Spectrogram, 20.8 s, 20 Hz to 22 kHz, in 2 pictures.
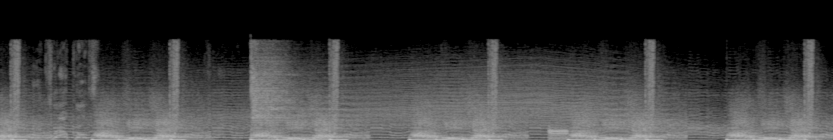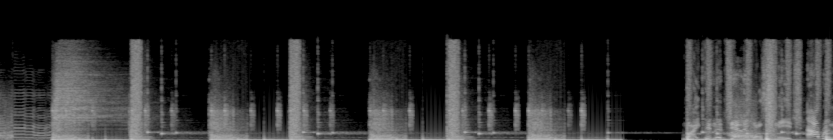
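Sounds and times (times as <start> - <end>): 
crowd roaring, cheering and shouting: 0.0 - 11.2
heavy pulsing bass beat music: 0.0 - 18.2, 19.0 - 20.8.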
